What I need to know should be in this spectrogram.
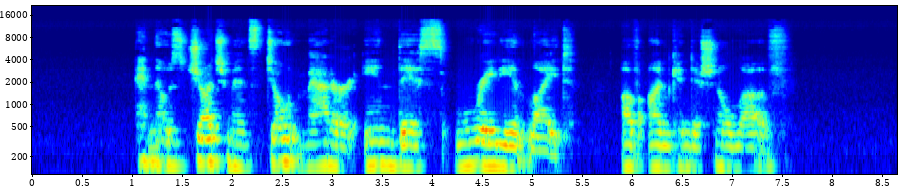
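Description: A woman speaks softly and calmly close to a microphone.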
